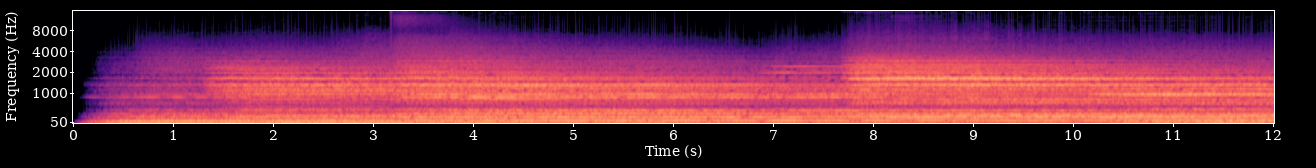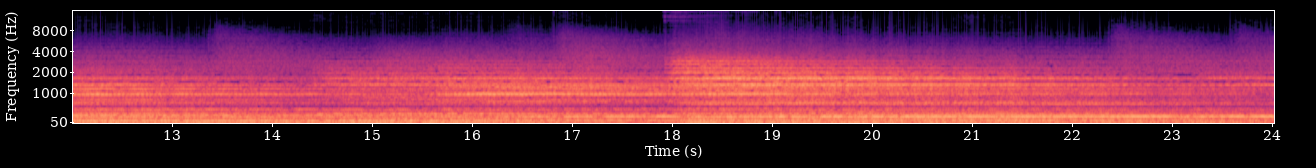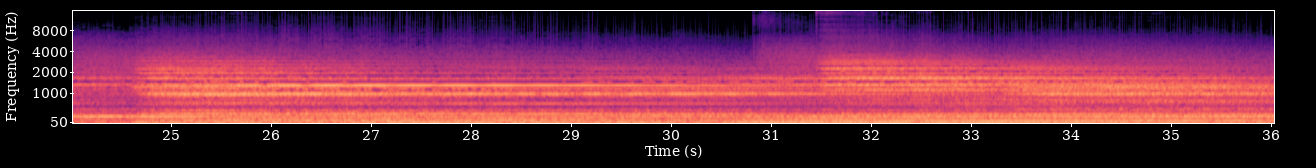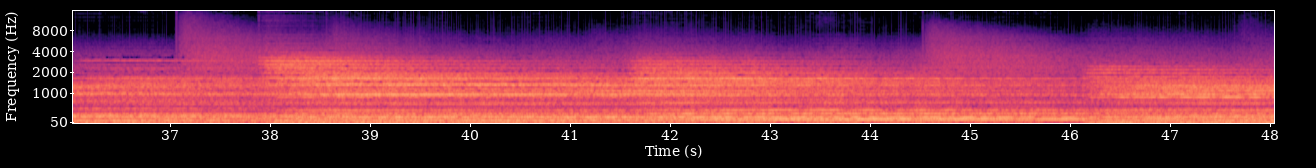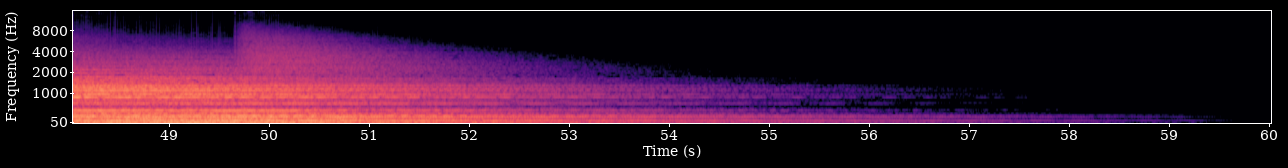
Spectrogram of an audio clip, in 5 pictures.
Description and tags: alien sewers
alien, filter, fear, creepy, game, ambient, background, ambience, dark, film, reverb, drone, effect, fx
